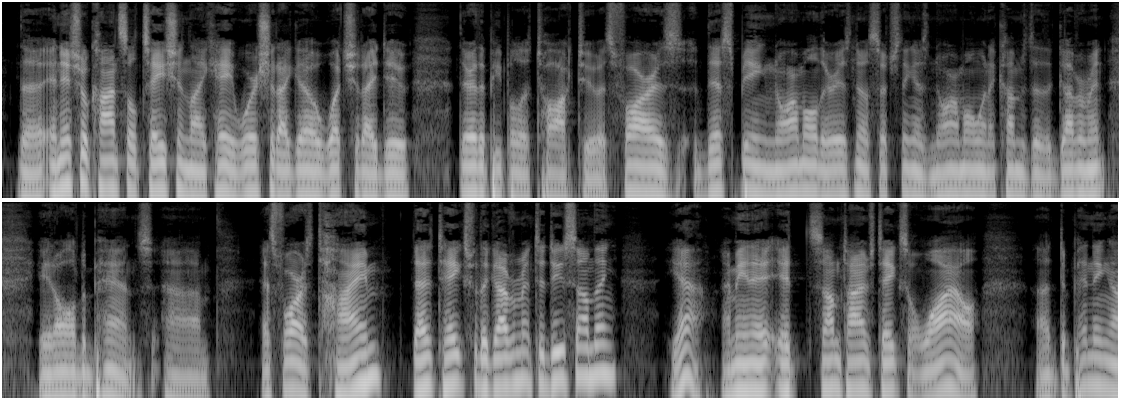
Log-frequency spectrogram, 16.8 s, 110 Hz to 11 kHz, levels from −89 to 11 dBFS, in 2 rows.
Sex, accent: male, American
